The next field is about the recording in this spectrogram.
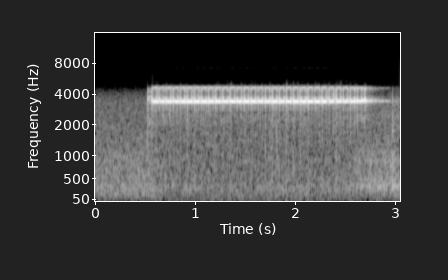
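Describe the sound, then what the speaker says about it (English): A repaired Dolphin telephone gives one loud, close electronic ring, a rapid warbling trill of about two seconds that starts and stops abruptly against near silence. "Let's go ahead and ring the phone."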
